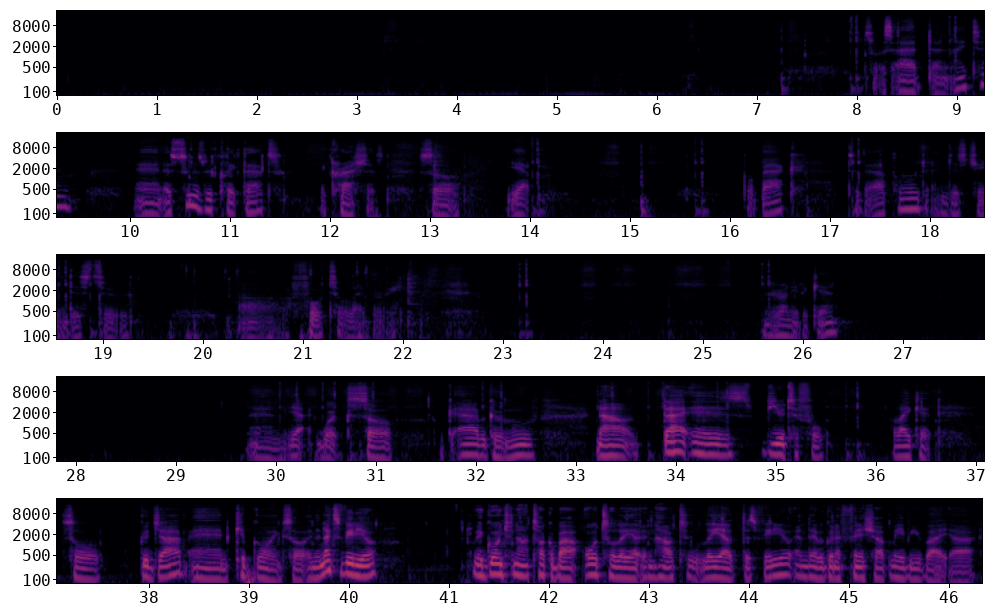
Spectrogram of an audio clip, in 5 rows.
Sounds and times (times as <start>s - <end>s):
Speech: 8.1s - 14.2s, 16.1s - 19.4s, 20.4s - 22.2s, 25.6s - 26.4s, 29.7s - 32.6s, 33.2s - 35.6s, 36.2s - 40.4s, 41.2s - 46.3s.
